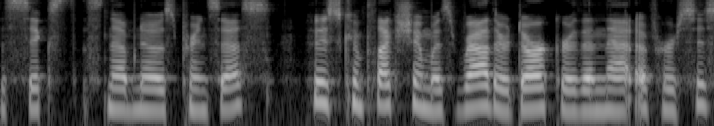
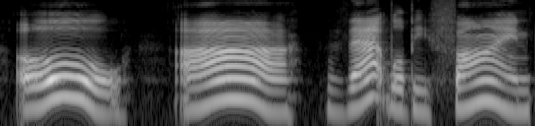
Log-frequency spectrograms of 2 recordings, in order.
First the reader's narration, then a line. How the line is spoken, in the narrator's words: cried all the other five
